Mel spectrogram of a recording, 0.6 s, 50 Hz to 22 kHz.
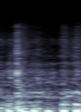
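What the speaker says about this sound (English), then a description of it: "I'll just start the bike." A Royal Enfield Classic 350 motorcycle engine thumps close by in a quick, steady low pulse, loud and throaty, lasting under a second.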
